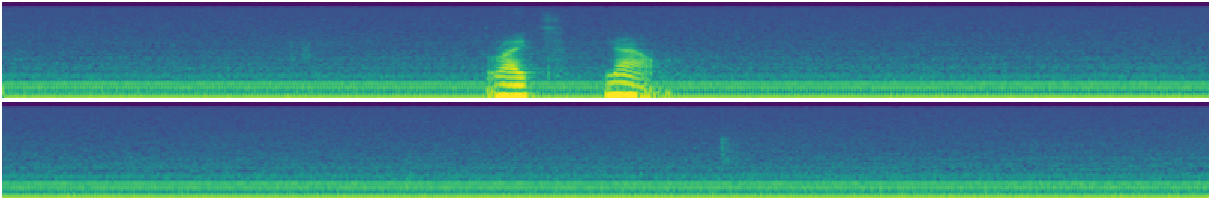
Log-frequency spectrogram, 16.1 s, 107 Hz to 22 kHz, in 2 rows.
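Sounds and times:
steady low hum: 0:00.0 - 0:16.0
faint tick: 0:12.8 - 0:13.0.

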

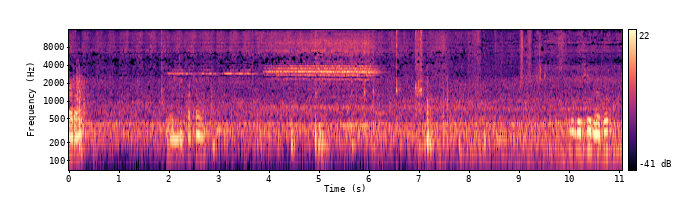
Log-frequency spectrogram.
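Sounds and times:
high-pitched electronic buzzer: 0:02.0 - 0:06.3.

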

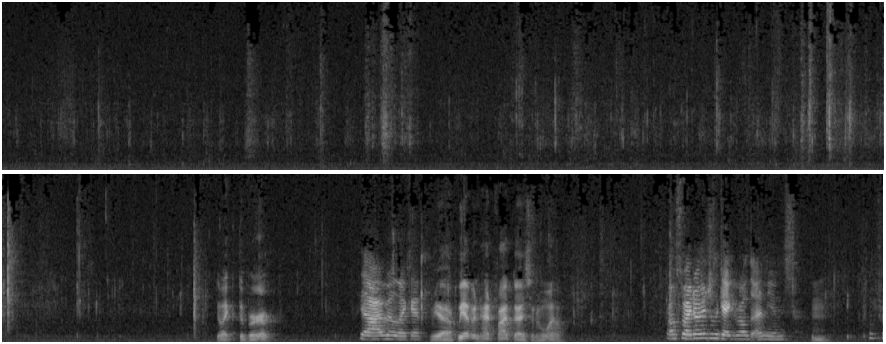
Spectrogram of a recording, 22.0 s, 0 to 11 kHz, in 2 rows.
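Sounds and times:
chewing and mouth smacks: 0:00.0 - 0:13.7, 0:14.7 - 0:15.3, 0:18.1 - 0:19.4, 0:21.4 - 0:22.0.

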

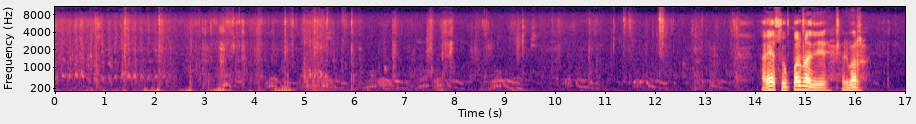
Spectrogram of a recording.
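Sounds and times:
pigeons cooing: 0:03.3 - 0:13.9.

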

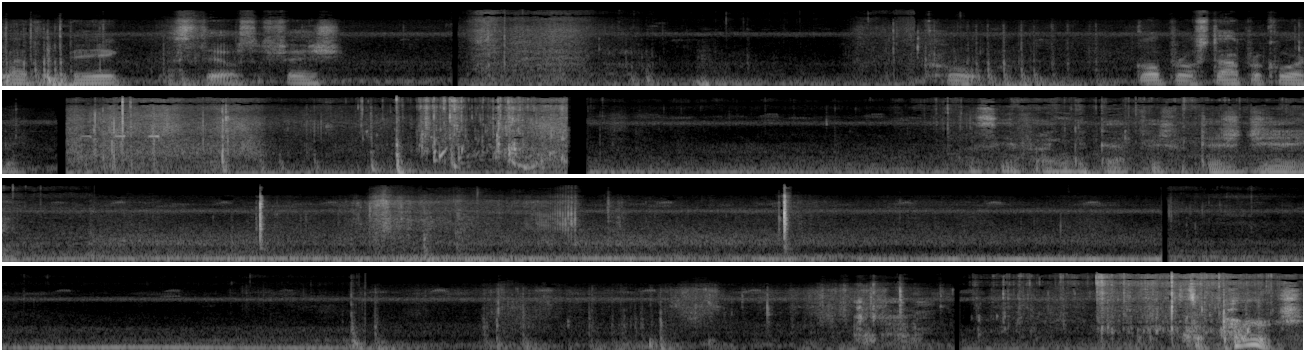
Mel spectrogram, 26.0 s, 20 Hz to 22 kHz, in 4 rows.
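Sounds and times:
insect trill: 0:08.6 - 0:26.0
sharp clicks: 0:16.8 - 0:17.1.

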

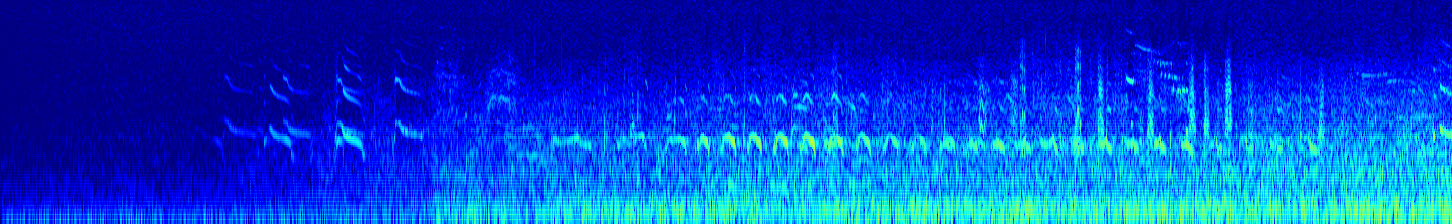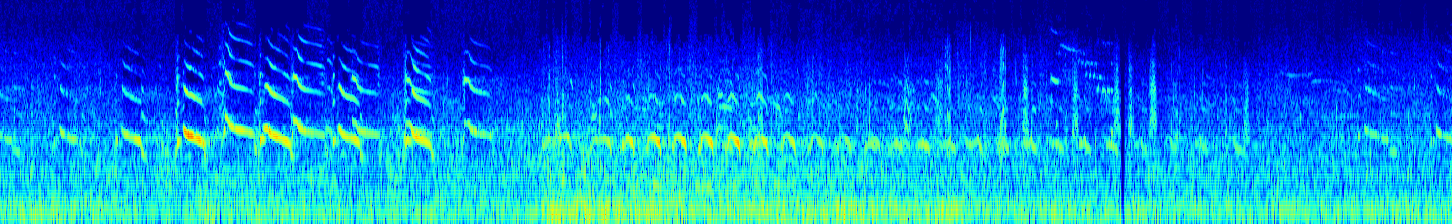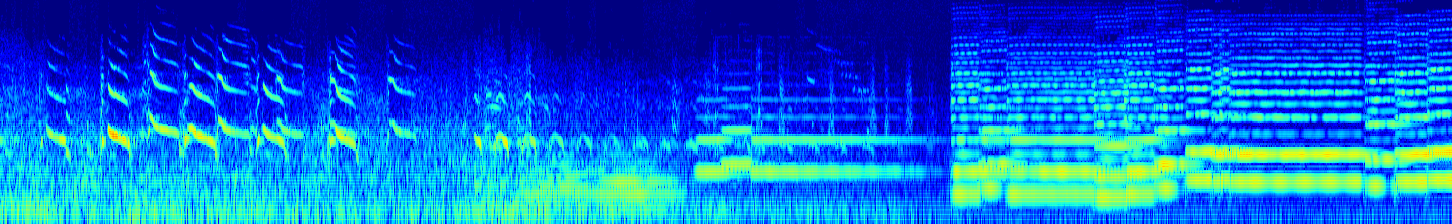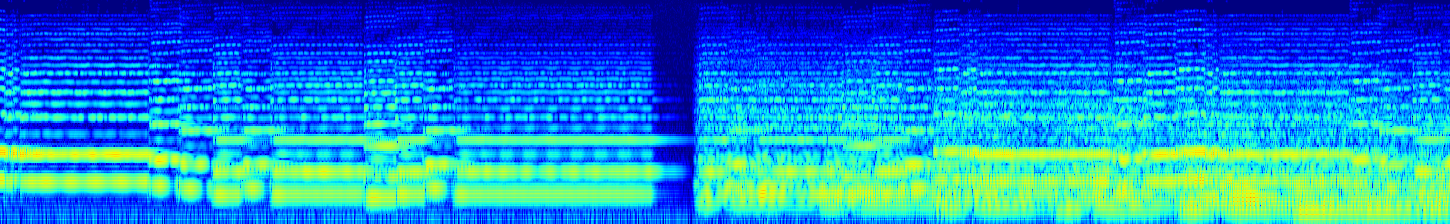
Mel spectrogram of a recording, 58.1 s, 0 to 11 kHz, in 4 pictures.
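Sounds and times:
waterbirds chattering: 0:02.1 - 0:50.5
sharp piping bird cries: 0:02.2 - 0:26.1, 0:26.9 - 0:38.6.

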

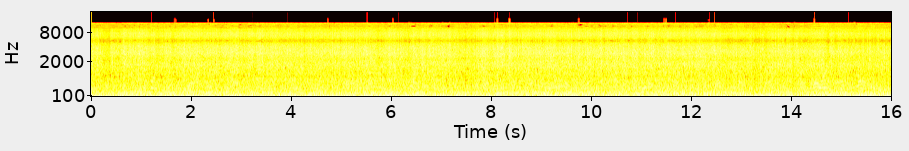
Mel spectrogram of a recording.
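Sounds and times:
low engine drone: 0:00.0 - 0:16.0
rain on car roof: 0:00.0 - 0:16.0
tyre and road noise: 0:00.0 - 0:16.0.

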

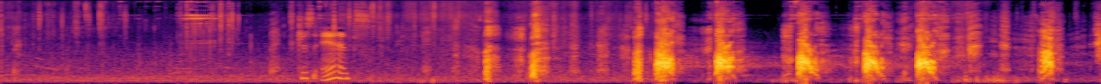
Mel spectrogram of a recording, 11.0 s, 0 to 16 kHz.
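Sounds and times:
small dog barking: 0:06.6 - 0:09.5, 0:10.4 - 0:10.7.

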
